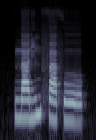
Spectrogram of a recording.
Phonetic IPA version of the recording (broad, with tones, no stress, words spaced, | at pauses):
na˨ɾĩ˦mfa˨fo˨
